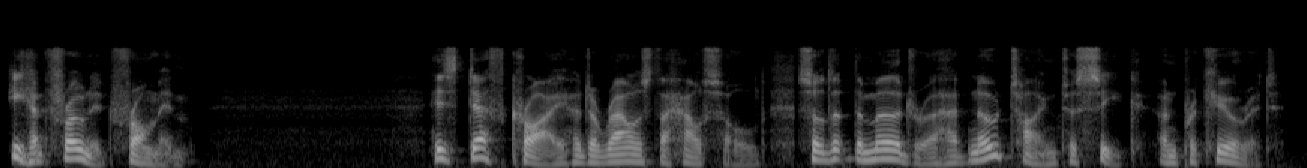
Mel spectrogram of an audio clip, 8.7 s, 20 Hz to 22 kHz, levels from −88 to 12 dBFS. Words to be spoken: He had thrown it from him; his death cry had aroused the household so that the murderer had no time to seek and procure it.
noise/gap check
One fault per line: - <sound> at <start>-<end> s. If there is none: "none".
none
